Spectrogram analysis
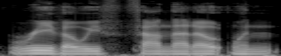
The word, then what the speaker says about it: Reva: the riva character now a lot of people have been calling her reva and myself included but it is pronounced riva we've found that out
